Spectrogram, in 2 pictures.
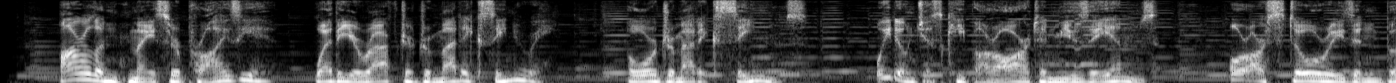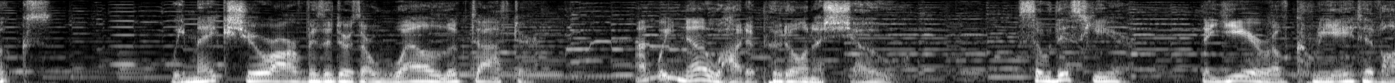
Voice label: commercial, Northern Irish actor and voiceover artist; 54-year old Northern Irish actor and voiceover artist; trained at RADA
